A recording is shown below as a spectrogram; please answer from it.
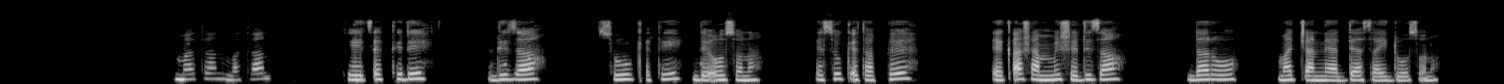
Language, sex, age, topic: Gamo, female, 18-24, government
